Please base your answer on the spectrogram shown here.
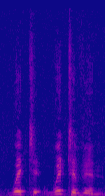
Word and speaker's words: Witteveen: Witteveen, I believe is the way the name is spelt, W-I-T-T-E-V-E-E-N, Witteveen.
